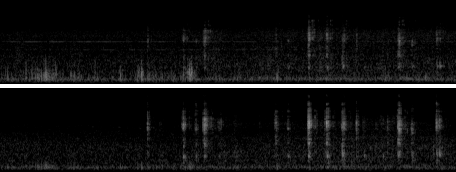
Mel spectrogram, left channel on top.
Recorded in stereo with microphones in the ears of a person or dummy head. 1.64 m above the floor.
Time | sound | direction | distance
1.5 | typing on a keyboard | 35° right (ahead or behind) | 1.7 m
